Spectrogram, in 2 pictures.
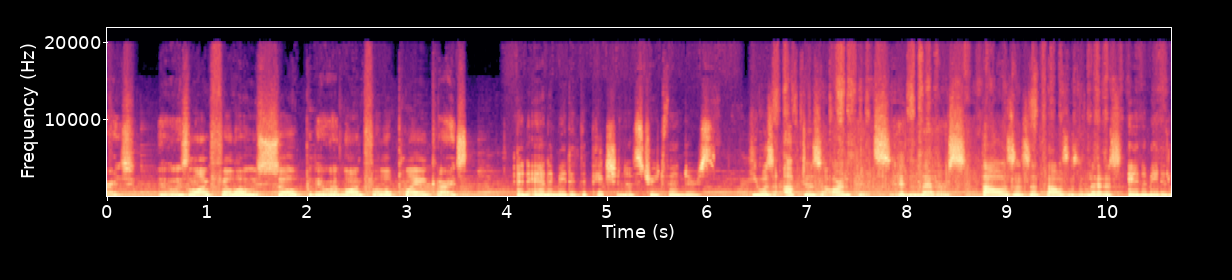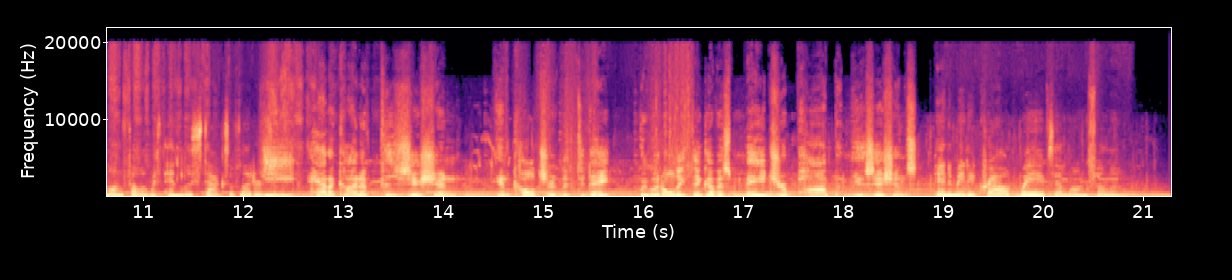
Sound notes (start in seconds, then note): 3.7 crowd talking; 19.0 crowd cheers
